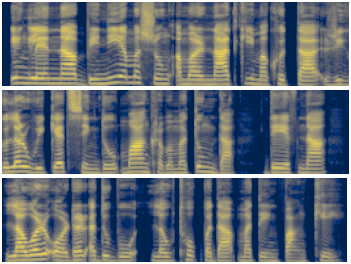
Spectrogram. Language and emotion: Manipuri, neutral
